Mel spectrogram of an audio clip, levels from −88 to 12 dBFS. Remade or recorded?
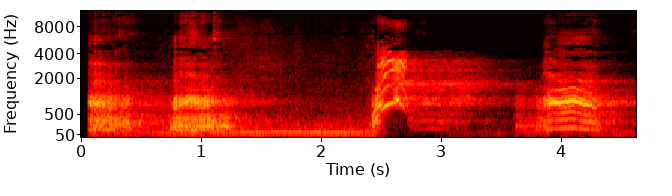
recorded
